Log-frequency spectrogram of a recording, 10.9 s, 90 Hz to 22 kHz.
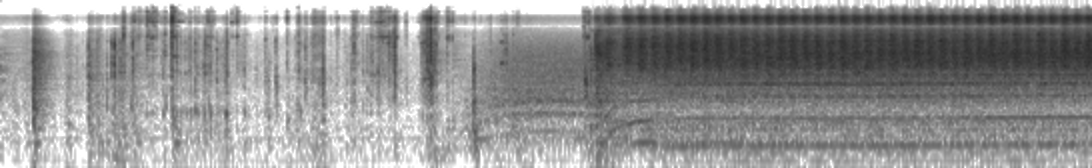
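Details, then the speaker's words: Mazda RX-7 FC with freshly rebuilt 13B NA rotary on first start, weakly charged battery plus jump pack; clicks then slow even churn about four beats a second, too weak to fire: weak cranking from low battery. "It's not going to be enough juice, but just to crank a wee bit."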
